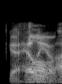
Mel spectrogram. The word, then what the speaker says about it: Helios: Yeah, Helios. Oh, I've heard of that. – Yeah. – Oh, the way they I've heard it pronounced with the H sound.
